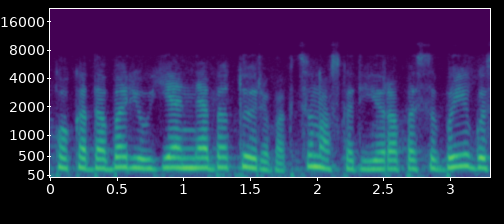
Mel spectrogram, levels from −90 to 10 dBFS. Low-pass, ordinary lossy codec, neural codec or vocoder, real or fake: 7.2 kHz; Opus, 16 kbps; none; real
